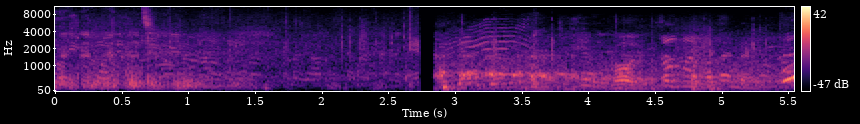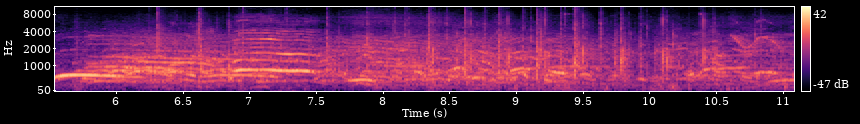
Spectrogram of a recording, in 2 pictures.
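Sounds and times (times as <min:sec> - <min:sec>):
faint outdoor chatter: 0:00.0 - 0:11.0
people shouting and calling: 0:05.4 - 0:09.6.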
